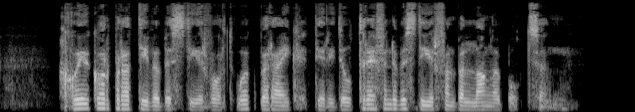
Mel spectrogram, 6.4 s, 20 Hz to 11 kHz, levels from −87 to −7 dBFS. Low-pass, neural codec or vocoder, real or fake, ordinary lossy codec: 9.9 kHz; none; real; MP3, 96 kbps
